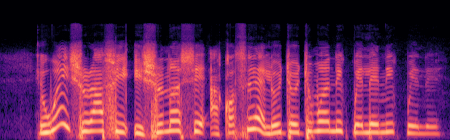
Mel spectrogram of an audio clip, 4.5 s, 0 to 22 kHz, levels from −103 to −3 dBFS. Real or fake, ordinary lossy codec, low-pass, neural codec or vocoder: real; none; 10.8 kHz; none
